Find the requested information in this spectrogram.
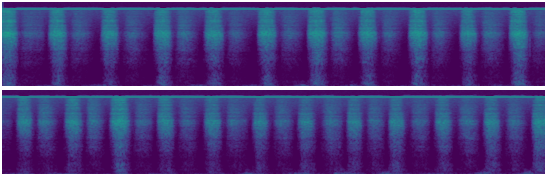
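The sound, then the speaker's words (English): Rapid, forceful nasal breathing during a breath-of-fire yoga exercise, a long run of sharp sniff-like pulses in a fast, even rhythm, heard alone without talk. “Inhale out, exhale in, inhale out, exhale in. Breath of fire.”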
